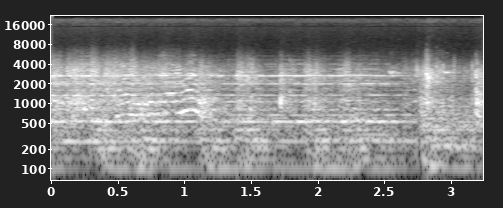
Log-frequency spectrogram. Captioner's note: man shouts; suspenseful music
